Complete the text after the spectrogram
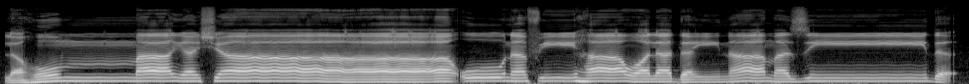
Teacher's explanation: دال پہ جو قلقلہ ہے اس کو واضح کریں گے وقف کی صورت میں۔ ملانے کی صورت میں نون تنوین کا ادغام ہوگا۔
